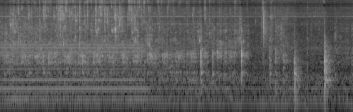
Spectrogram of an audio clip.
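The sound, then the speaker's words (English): Water pours steadily into a pot of gravy for a few seconds, then the gravy is stirred with sharp, irregular clinks of a utensil against the pan. Moderately loud, with no talking. “I think we're gonna need a little bit more gravy in there, so I'm gonna go ahead and add just, and the gravy really depends on how much gravy that you want in there.”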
